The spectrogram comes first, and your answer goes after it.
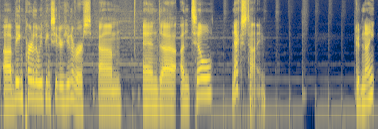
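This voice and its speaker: A man's voice: medium pitch, expressive, takes it slowly, pauses often, soft background music. A man hosting a podcast solo, talking casually and informally to listeners in a self-deprecating way. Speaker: podcast host.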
